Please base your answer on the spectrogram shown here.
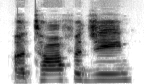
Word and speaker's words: autophagy: filling with water, but auto, how do you pronounce this, Mel?" And and Joe, autophagy.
